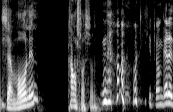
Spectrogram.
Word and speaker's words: Christensen: But if you want to say it proper, it's Christensen.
